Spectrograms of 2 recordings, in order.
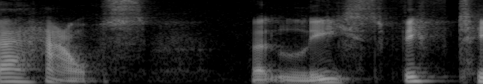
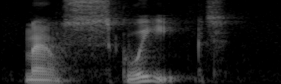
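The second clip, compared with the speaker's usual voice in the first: ordinary delivery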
